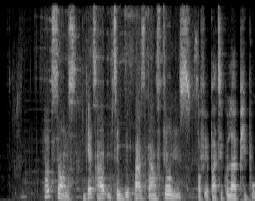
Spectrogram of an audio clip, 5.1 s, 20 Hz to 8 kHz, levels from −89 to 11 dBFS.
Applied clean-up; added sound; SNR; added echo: neural separator model SepFormer DNS4.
